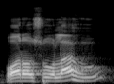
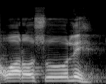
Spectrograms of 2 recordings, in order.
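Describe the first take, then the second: First: The L is followed by an a vowel. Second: The L is followed by an i vowel. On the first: Allah and the messenger both disown the polytheists. "lamnya di fathah" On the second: Allah disowns the polytheists and also the messenger. "salah membacanya, lamnya di kasroh"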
